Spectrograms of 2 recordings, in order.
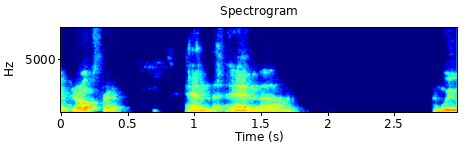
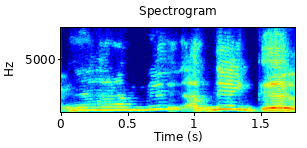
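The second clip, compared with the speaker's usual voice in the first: high, reluctant mock reply; uncomfortable girlfriend; 12 semitones higher than usual. Girlfriend answering the creep, high awkward mock reply. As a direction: play her forced politeness. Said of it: "like, with that face".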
